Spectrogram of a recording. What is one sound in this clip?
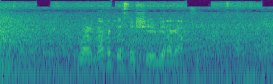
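A woman talks briefly nearby.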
